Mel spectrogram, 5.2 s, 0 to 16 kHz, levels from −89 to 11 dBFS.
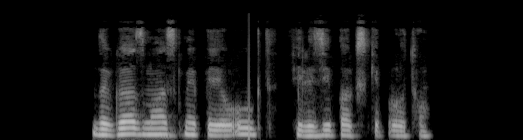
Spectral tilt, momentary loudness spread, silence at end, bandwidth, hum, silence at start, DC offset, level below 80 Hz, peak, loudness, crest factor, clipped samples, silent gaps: -6 dB/octave; 14 LU; 0.95 s; 9.4 kHz; none; 0.95 s; under 0.1%; -60 dBFS; -8 dBFS; -24 LUFS; 18 dB; under 0.1%; none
